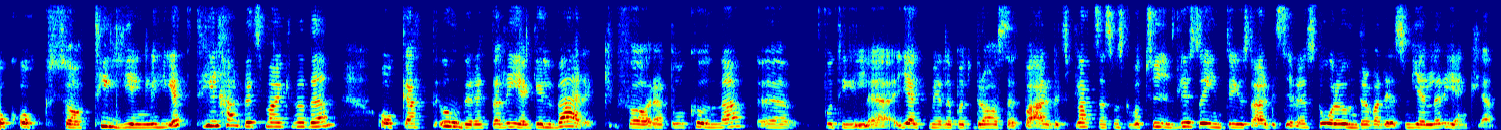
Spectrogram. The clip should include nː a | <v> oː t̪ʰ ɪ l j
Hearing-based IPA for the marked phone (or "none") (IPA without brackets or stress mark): f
